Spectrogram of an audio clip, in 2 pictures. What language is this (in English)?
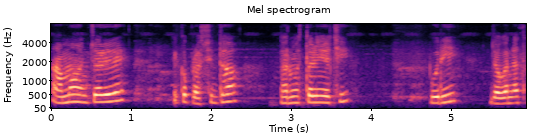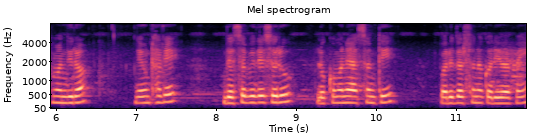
Odia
